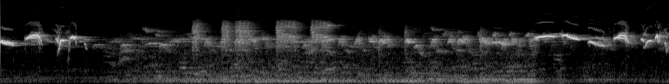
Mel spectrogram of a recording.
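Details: Many oriental magpie-robins singing together in the afternoon, recorded as training material: loud, rich whistled phrases with sweeping and warbled notes high in pitch, bursts at start and end, a softer busy chatter between them.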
